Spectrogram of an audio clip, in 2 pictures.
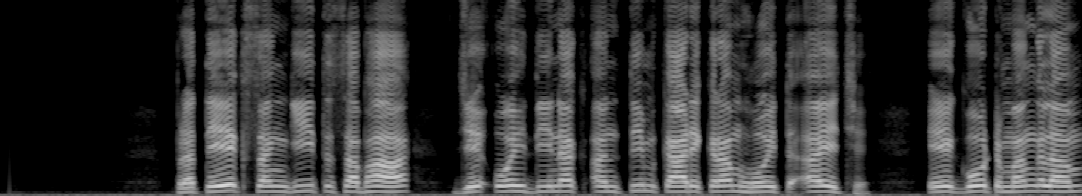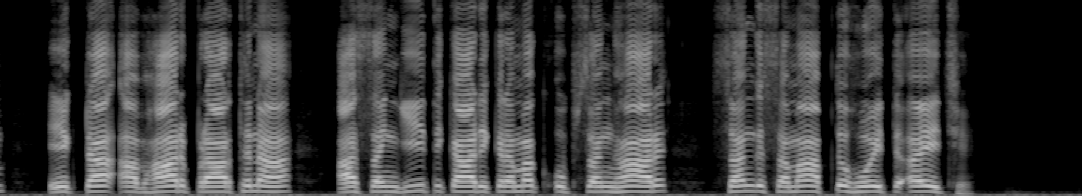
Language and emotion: Maithili, neutral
